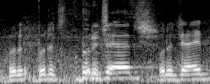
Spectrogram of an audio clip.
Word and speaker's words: Buttigieg: I can't pronounce it. Is it Buttigieg? Buttigieg.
